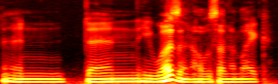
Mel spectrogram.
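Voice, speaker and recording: A male co-host chats informally about a movie in a slightly low voice. His delivery is halting and unscripted, and he often trails off before finishing a thought. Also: completely flat delivery, dark tone, lo-fi sound. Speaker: film review co-host. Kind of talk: casual unscripted movie discussion.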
